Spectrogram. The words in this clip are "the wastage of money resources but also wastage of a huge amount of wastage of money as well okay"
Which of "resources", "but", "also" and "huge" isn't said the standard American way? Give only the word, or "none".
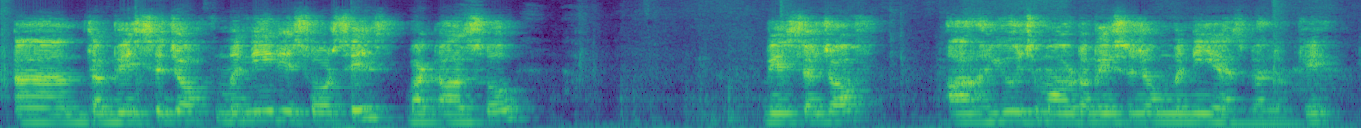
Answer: none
